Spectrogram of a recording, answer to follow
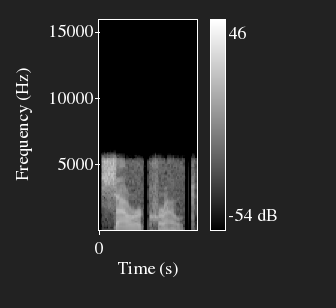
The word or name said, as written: sauerkraut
